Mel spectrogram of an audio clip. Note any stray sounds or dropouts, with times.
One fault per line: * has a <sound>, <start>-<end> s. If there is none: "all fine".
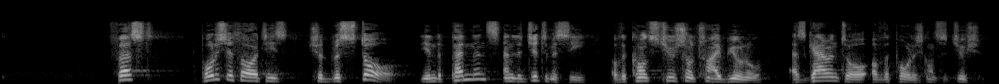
all fine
